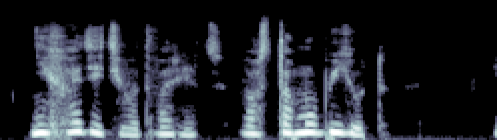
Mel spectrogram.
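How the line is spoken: Barely audible. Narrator (Russian): еле слышно вымолвил Рушала

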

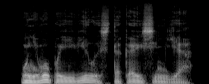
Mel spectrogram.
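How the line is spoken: Drugged whisper. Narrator (Russian): шептала она сквозь таблеточный морок

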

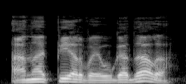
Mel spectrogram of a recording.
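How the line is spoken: Plain. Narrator (Russian): сказал Совершенный

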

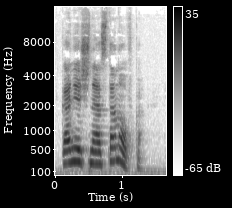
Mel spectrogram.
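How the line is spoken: Cheerful man. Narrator (Russian): весело сказал мужчина

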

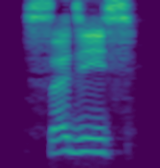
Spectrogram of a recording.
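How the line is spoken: Barked. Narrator (Russian): рявкнул я

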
